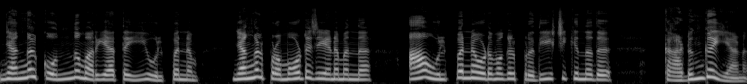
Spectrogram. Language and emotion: Malayalam, disgusted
